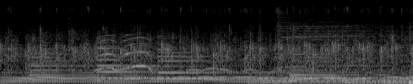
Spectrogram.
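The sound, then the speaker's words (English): An audience applauds the people who raised their hands, with steady, continuous clapping for about four seconds, mixed under a sustained voice and tonal, music-like sounds. “Keep clapping for them.”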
